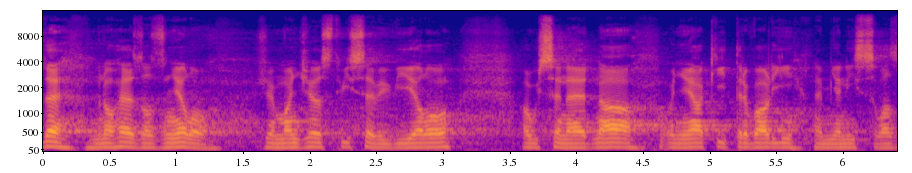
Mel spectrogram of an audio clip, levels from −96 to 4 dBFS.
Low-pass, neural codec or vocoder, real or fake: 14.4 kHz; none; real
